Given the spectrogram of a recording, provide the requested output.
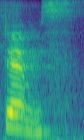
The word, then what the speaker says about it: Thames: It is actually pronounced as Thames.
